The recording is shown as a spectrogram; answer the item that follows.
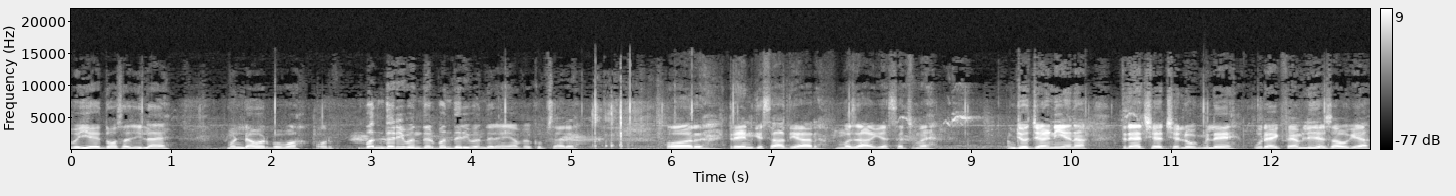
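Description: A man speaks at a moderate pace with long, frequent pauses and ordinary pitch variation, his dry voice carrying no echo over light background noise. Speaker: travel vlogger. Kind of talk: casual vlog chat. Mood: cheerful, relaxed. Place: station. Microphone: phone near.

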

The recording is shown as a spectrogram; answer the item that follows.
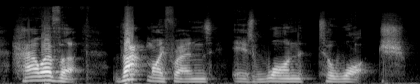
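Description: A man talks in a West Country accent with an animated tone. The background is quiet. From southwest England. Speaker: gin reviewer, video host. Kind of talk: casual product review to camera. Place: kitchen. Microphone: lapel.

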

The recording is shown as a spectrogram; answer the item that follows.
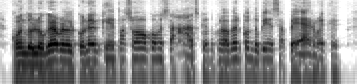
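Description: Over a quiet background, the speaker sounds animated, with lively intonation and a bright, sharp tone. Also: man. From Yucatán, Mexico. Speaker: comedian; podcast guest. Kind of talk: casual chat. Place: studio. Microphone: studio mic.

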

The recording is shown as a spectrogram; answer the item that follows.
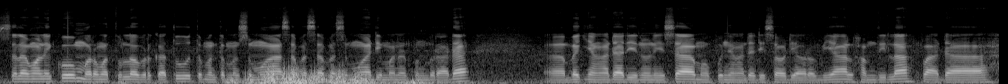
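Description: In a fairly low, monotone voice with flat intonation, a man talks at a very fast pace, the sound dry with no echo and noticeable background noise around him. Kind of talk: casual vlog chat. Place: street. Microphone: phone near.

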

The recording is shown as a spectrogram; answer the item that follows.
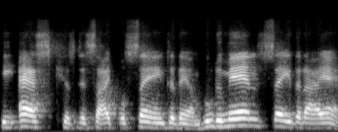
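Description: The speaker keeps a moderate pace with ordinary pitch variation. Behind the voice, the background is quiet. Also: man. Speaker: pastor. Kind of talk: sermon. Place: church. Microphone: podium.

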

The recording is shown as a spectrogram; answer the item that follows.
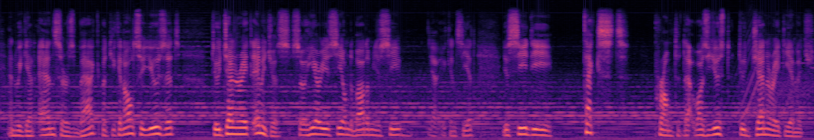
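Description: The man talks at a moderate pace. Clear music sounds in the background. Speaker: webcast host. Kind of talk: informal tech webcast talk.

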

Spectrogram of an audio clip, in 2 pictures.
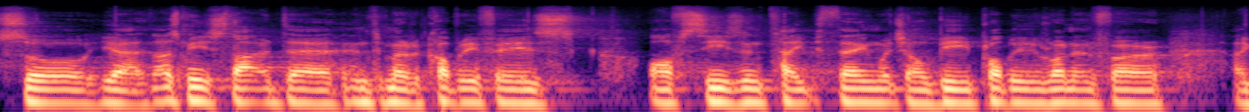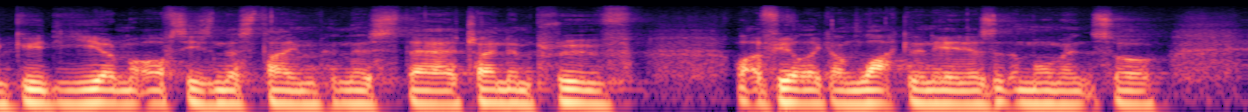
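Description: A fairly low male voice, dark and mellow, at a fairly quick pace with flat, monotone intonation against a quiet background. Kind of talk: casual vlog chat. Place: gym. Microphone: lapel.

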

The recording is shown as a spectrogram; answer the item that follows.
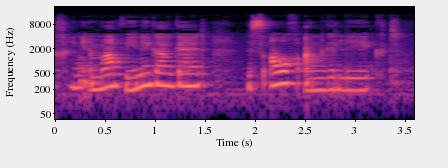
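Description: A woman speaks at a fairly high pitch, slowly and with fairly even intonation. Room echo is audible around her voice. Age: 50s. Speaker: psychologist and video blogger; video blogger. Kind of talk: personal monologue. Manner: hesitant, many filler sounds. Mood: serious, concerned. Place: home room. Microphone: phone near.

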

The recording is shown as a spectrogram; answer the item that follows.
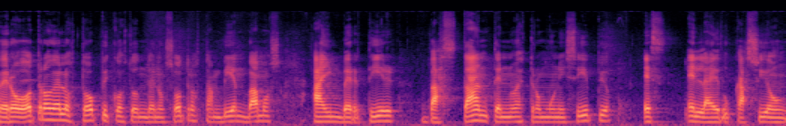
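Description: This man talks at a fairly slow pace, his intonation monotone and flat. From Dominican Republic, San Antonio de Guerra; Dominican Republic. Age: 30s. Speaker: broadcaster and mayoral candidate; candidate. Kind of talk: interview. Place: studio. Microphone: lapel.

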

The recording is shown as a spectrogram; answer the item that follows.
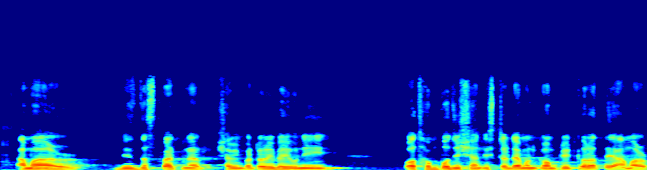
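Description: A man speaks at a fairly high pitch with a dark, mellow tone. His intonation is monotone and flat over a quiet background. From Bangladesh, Comilla (Burichang). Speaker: network marketing leader. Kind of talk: motivational talk.

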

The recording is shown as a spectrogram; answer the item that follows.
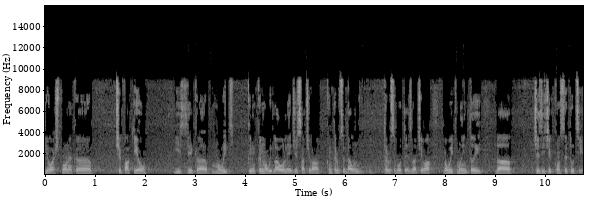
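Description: Speaking with an English accent, a man with a fairly high voice uses fairly even intonation and long, frequent pauses. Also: moderate pace, very even loudness. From Romania (Bucharest), American family. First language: English (speaking Romanian). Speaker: state senator. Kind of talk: interview. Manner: halting.

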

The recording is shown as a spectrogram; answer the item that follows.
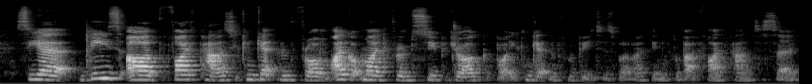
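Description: The voice has a bright, sharp tone and fairly even intonation. Audible room echo can be heard. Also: woman, medium pitch for a woman, moderate pace.

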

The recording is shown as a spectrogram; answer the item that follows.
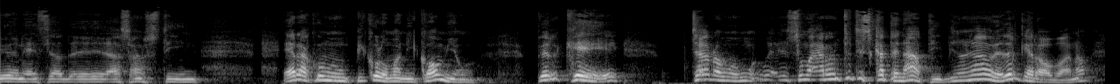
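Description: A man's dark, mellow tone with very wide pitch swings, over a quiet background. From Venice, Italy (born in Nago, Trentino); Italy. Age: 80s+. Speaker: elderly local resident sharing memories; interviewee. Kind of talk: oral history testimony. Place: home room. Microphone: handheld.

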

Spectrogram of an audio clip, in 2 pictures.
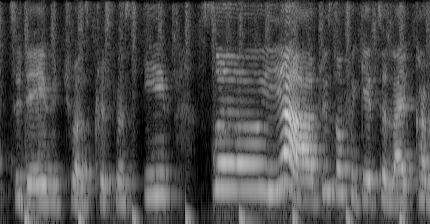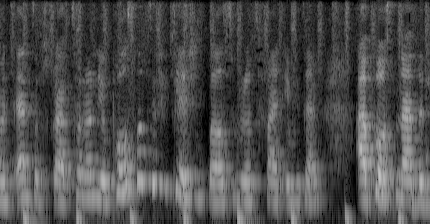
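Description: A woman speaks at a fairly quick pace in a high voice, with faint music in the background. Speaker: vlogger. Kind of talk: casual vlog chat. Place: home room. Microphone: camera far.

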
